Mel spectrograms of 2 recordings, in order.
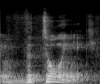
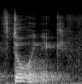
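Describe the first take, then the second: First: The word begins with a voiced V sound. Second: The word begins with a voiceless F sound. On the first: The speaker calls it wrong. "you don't say vtornik" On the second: The speaker calls it right. "you say vtornik"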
